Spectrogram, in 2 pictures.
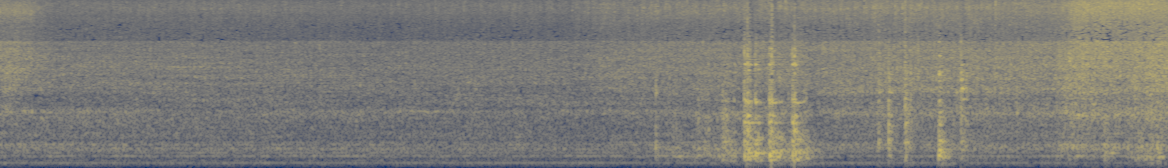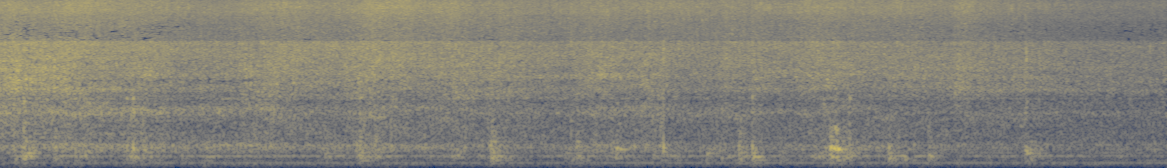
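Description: Beef sizzling in hot ghee in a pressure cooker while it is stirred with a wooden spoon. A cluster of knocks comes about seven to nine seconds in, and the sizzling grows louder about eleven seconds in.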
